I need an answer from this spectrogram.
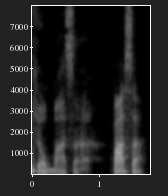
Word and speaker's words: kielbasa: whoa whoa whoa did i say it wrong kielbasa kielbasa sausage yeah like uh yeah singular or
